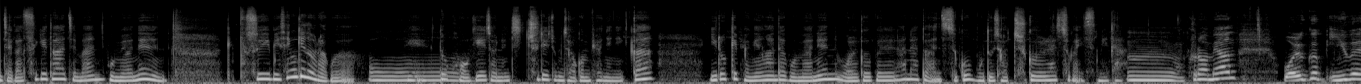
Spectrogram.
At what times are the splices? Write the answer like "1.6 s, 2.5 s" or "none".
1.1 s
